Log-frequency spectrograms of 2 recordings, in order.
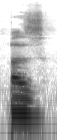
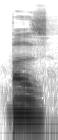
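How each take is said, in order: No difference in how they are said.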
